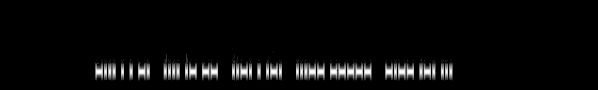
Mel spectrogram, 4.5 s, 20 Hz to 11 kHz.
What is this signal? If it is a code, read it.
Morse code, heard as a keyed tone, about 77 wpm, 700 Hz. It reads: BEEN HAM FER 30 YRS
